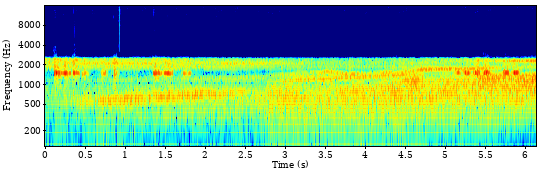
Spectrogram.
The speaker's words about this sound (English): And then when you actually hear the beep, beep, beep, beep, beep.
